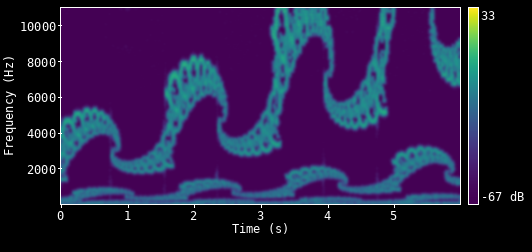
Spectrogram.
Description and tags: Another batch of space sounds more suitable for building melodies, looping etc. See name for description.
loop, musical, sequence, sound, space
